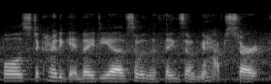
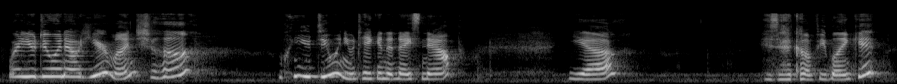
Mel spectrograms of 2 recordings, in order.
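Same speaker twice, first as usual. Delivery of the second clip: high, sing-song cooing at the cat; 9 semitones higher than usual. Real, not acted. Cooing baby talk to her cat Munch, high and sing-song.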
